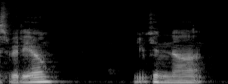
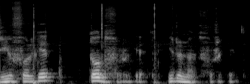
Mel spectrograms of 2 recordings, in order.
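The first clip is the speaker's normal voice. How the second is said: Russian teacher impression; 6 semitones higher than usual. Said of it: "I had a Russian math teacher that would be like".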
